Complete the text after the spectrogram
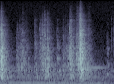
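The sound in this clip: Clunking and scraping of a tower door being unlocked with keys and pushed open, in a few separate bursts of rattling metal and wood with no voices.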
